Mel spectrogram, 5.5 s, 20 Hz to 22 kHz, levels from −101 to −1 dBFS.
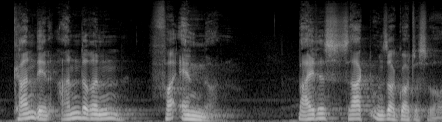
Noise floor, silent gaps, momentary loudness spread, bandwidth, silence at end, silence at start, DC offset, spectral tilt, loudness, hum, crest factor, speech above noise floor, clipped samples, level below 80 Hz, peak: -65 dBFS; none; 11 LU; 18 kHz; 0 s; 0.2 s; under 0.1%; -6 dB/octave; -34 LUFS; none; 16 dB; 32 dB; under 0.1%; -62 dBFS; -18 dBFS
